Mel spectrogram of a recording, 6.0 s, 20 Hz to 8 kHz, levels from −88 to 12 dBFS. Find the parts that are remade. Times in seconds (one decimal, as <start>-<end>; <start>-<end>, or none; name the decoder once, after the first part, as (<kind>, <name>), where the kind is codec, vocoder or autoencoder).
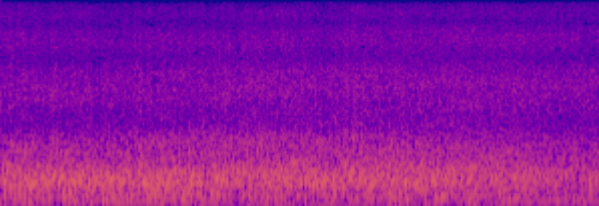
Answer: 0.9-1.7 (vocoder, Vocos); 5.2-6.0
